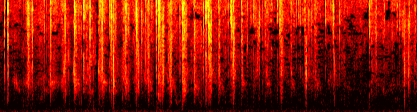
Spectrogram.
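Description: Fingertips scratch through a pile of mixed small solid metal coins on a carpet and rub the coins together, then flat hands spread them out. The result is a quiet, irregular stream of quick, bright metallic clicks and scrapes that die away almost instantly, with almost no low end.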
